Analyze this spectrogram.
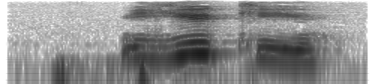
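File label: "йики" Komi, female; audio dict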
